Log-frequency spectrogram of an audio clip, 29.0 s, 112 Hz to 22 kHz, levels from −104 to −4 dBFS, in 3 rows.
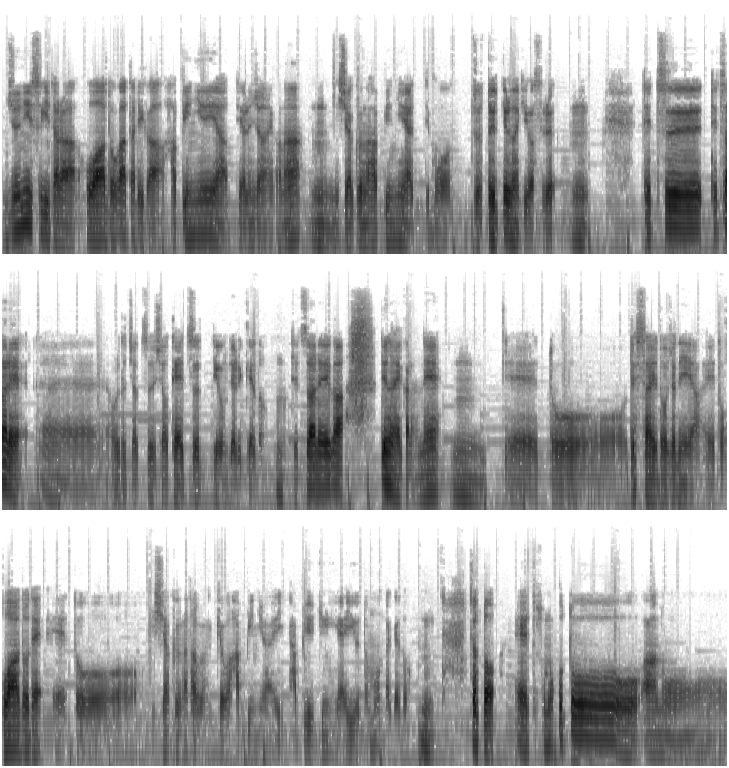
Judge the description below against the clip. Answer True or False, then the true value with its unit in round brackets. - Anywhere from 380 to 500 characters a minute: True (390 characters per minute)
